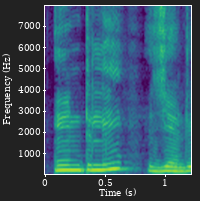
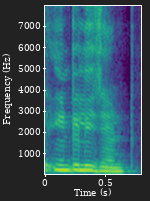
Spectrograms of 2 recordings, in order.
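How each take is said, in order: First: "intelligent" slowly, split into parts; broken up, drawn out. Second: Said in the usual way. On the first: Shown as a demonstration. Teacher showing a word that takes longer to say, drawn out. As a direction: stretch "intelligent" out, breaking before the last part. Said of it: "थोड़ा समय खींच रहा है". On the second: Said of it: "लेकिन इसको हम एक बार में नहीं बोल पा रहे हैं".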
